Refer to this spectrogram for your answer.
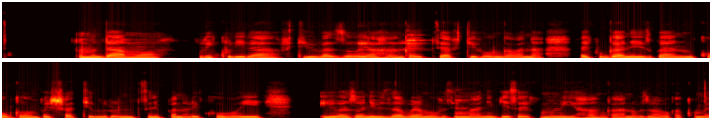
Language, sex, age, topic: Kinyarwanda, female, 25-35, health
